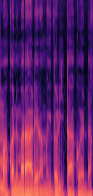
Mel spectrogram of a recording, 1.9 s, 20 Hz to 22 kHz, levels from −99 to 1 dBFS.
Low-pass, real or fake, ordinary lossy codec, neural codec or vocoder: none; real; none; none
